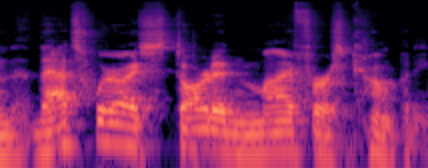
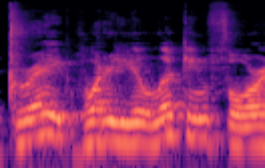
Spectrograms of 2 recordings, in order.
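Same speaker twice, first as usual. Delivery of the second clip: bright, upbeat pitch; eager salesman greeting; 6 semitones higher than usual. Retold or imitated. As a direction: greet them with eager energy. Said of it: "I would say".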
